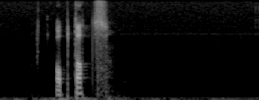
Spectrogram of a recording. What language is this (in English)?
Norwegian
